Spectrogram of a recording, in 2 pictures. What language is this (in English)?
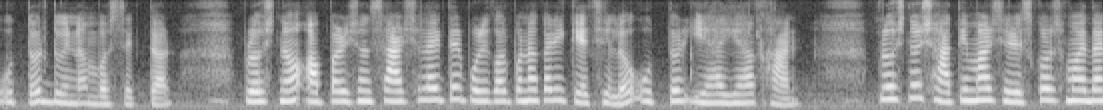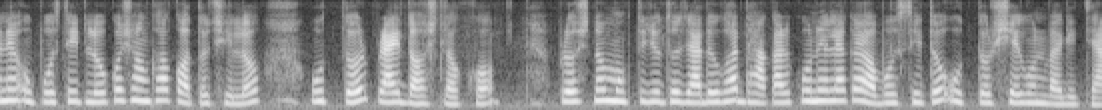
Bangla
